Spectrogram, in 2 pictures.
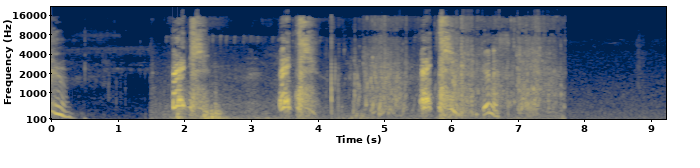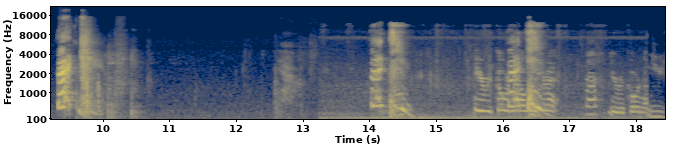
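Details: Sneezes from a sneeze compilation: several separate explosive sneezes from different people, with brief voices and a low background hum; ordinary sneezing.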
